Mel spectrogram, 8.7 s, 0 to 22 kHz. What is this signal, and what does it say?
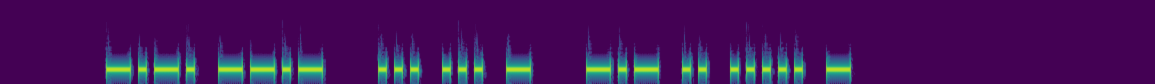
Morse code, heard as a keyed tone, about 20 wpm, 700 Hz. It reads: CQ SST KI5T
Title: K1USN SST QSO Practice - 20wpm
